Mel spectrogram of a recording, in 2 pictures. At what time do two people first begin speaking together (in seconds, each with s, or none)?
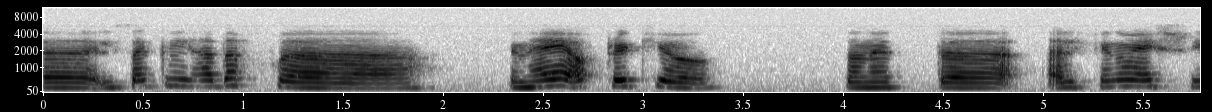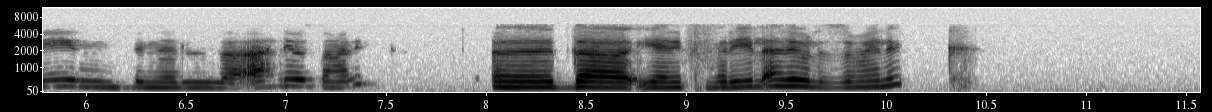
none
